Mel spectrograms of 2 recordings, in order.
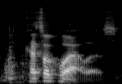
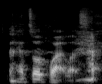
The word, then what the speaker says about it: Quetzalcoatlus: to go to YouTube and listen to the pronunciation like 27 times. Yes. Quetzalcoatlus. Quetzalcoatlus.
